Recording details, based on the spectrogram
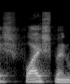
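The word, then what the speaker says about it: Fleischmann: like Republican Chuck fman say his name FL fleshman will win the tight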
